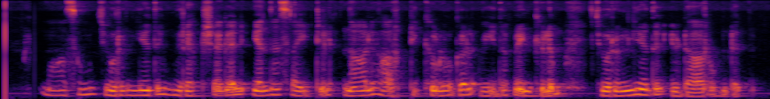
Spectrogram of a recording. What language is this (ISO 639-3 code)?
mal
